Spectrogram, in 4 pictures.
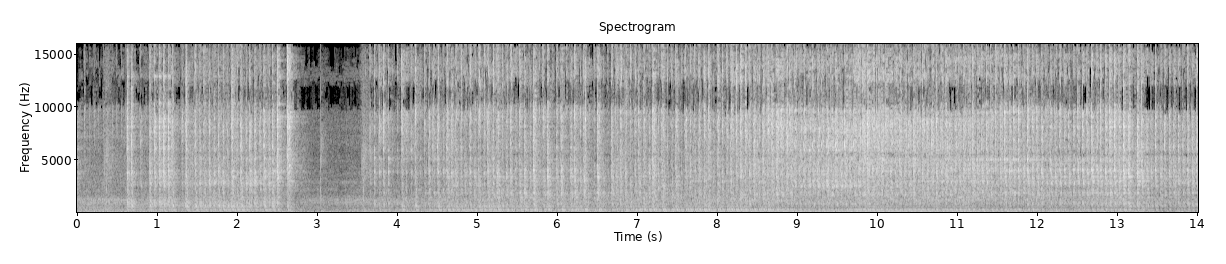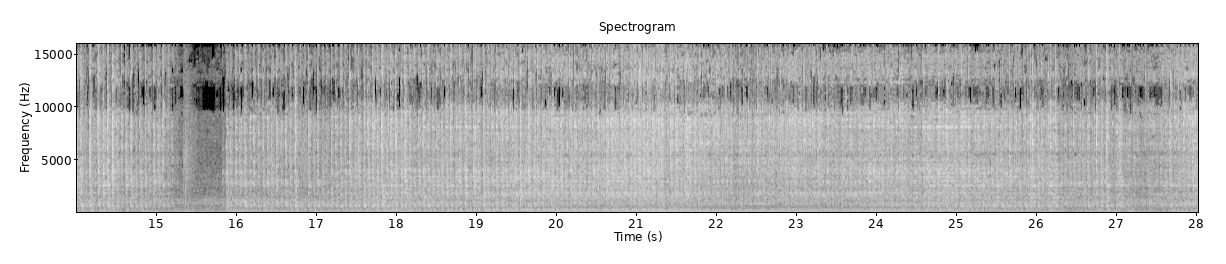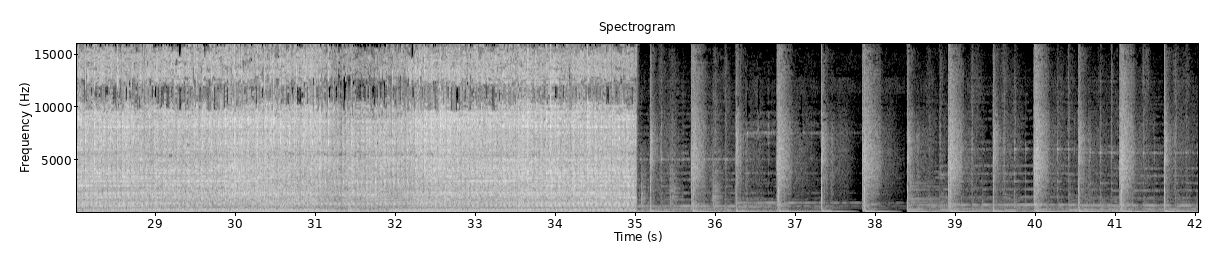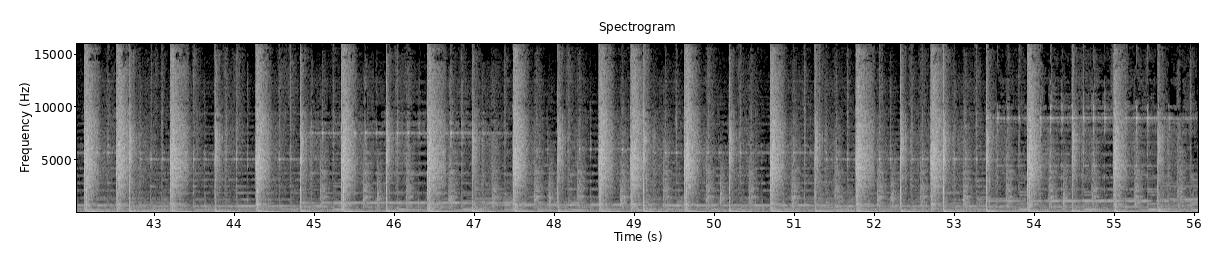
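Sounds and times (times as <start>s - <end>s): lathe tool chattering on wood: 0.0s - 2.9s, 3.6s - 35.1s
lathe motor hum: 0.0s - 35.1s.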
